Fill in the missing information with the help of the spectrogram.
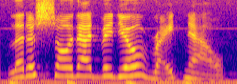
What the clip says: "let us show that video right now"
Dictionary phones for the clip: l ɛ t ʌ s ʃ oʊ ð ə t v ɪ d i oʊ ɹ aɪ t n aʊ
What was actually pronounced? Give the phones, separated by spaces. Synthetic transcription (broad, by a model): l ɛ t ʌ s ʃ oʊ ð ə t v ɪ d i oʊ ɹ aɪ t n aʊ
